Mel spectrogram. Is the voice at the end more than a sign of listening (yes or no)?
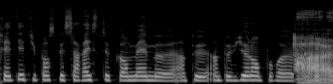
yes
